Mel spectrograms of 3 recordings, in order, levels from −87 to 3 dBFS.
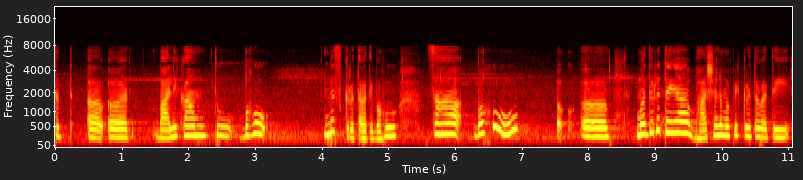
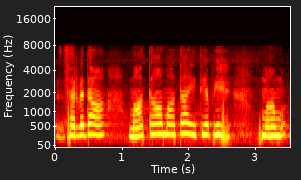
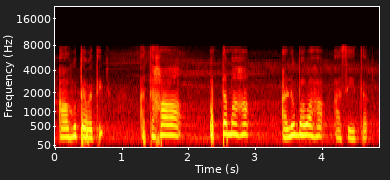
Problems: none marked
